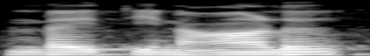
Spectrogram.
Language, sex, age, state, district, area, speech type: Tamil, male, 18-30, Tamil Nadu, Erode, rural, spontaneous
